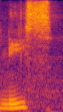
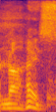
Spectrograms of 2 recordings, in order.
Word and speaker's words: Nice: Nice. It Nice? looks like nice. It's spelled nice, N-I-C-E.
